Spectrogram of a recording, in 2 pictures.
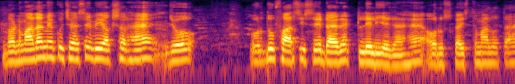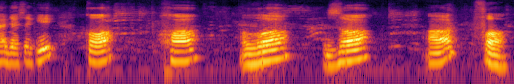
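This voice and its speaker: A middle-aged man with a Bihari Hindi accent teaching pronunciation, saying example words slowly one at a time. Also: fairly high pitch. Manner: slow, deliberate, repeats example words one by one. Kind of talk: pronunciation lesson.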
